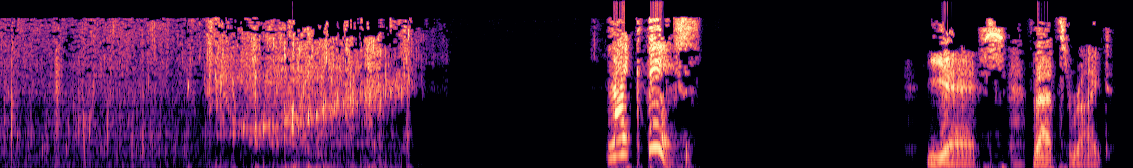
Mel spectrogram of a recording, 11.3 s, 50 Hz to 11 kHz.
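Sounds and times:
boiling water poured onto instant noodles: 0.0s - 4.4s
speech: 6.1s - 7.0s, 9.3s - 11.2s.

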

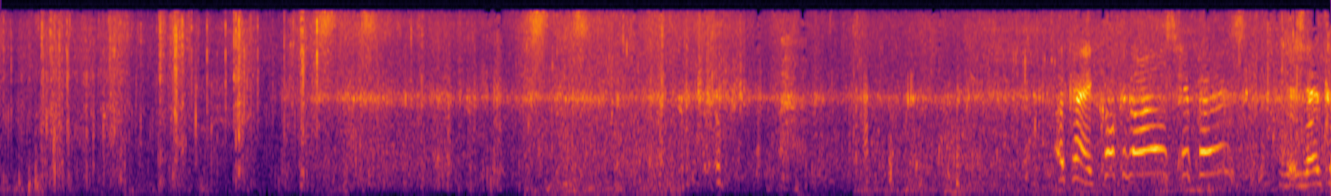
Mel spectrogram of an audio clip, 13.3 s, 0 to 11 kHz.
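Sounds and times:
outdoor ambience: 0.0s - 13.3s
paddle strokes splashing as a boat is paddled across a river: 2.8s - 13.3s
steady wash of river water: 2.9s - 13.3s
speech: 10.7s - 13.3s.

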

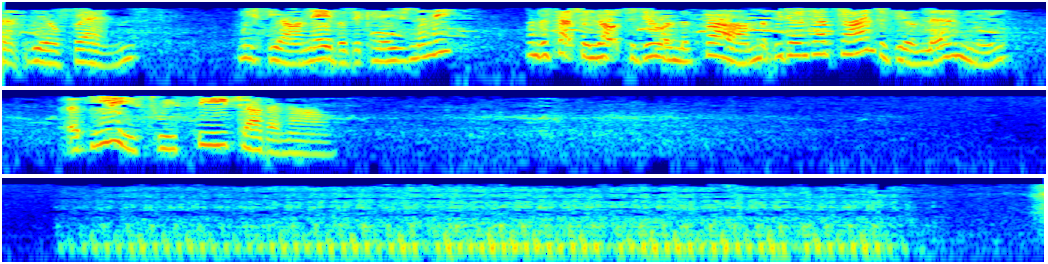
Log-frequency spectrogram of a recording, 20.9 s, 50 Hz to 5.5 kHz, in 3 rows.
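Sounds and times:
speech: 0.0s - 6.8s, 7.4s - 9.2s
faint noise: 0.0s - 20.8s
motorcycle engine running: 14.3s - 20.4s.

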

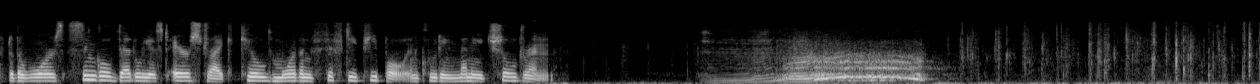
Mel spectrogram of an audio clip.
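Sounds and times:
speech: 0.1s - 5.6s, 7.8s - 8.2s
footsteps or hooves shuffling over loose debris: 5.3s - 12.5s
cow mooing among rubble of ruined buildings: 7.0s - 9.5s.

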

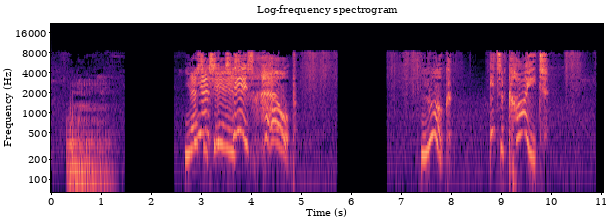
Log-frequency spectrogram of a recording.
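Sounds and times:
growling monster roar: 0.3s - 1.4s
speech: 2.7s - 5.0s, 7.4s - 8.1s, 8.9s - 10.0s.

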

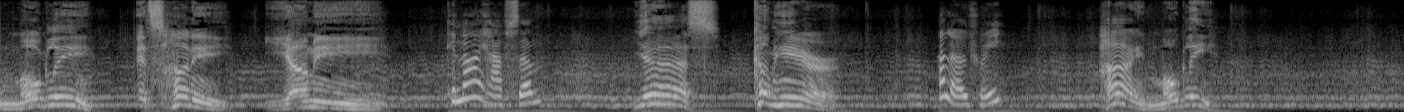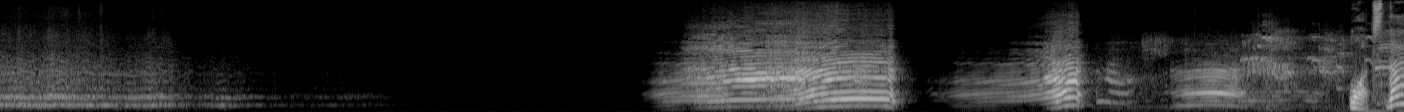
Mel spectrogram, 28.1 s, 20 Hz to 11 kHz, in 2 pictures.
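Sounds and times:
speech: 0.2s - 3.9s, 4.5s - 5.5s, 6.3s - 8.5s, 9.4s - 10.1s, 11.0s - 12.2s, 27.6s - 28.0s
cow mooing: 20.6s - 26.9s.

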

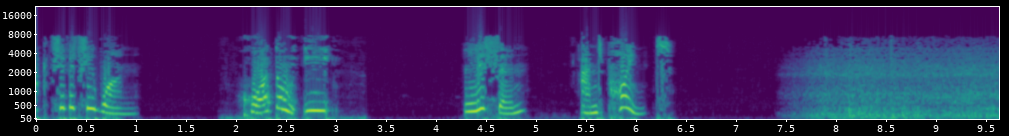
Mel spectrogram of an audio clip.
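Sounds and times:
speech: 0.2s - 1.1s, 2.0s - 3.1s, 4.3s - 6.4s
train running: 7.4s - 9.6s.

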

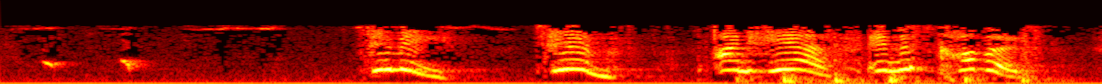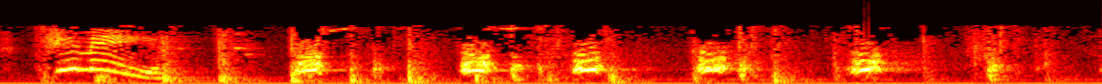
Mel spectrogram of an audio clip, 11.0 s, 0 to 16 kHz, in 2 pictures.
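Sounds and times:
speech: 1.9s - 8.7s
dog barking by a locked cupboard door inside a shop: 7.0s - 10.2s.

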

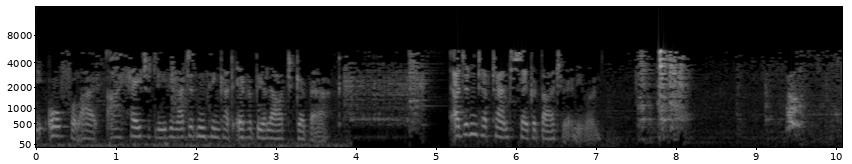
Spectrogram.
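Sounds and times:
speech: 0.0s - 4.0s, 5.2s - 7.7s
dog barking: 9.3s - 9.8s.

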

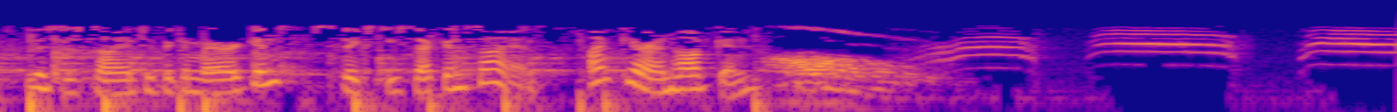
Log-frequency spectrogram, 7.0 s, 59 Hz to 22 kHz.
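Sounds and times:
speech: 0.2s - 4.6s
house cat meowing loudly: 4.4s - 6.9s.

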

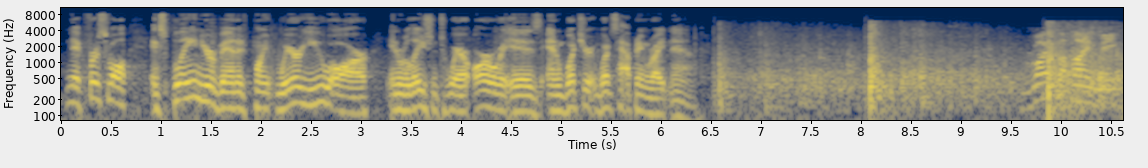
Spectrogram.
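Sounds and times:
speech: 0.0s - 6.5s, 9.7s - 10.6s
crowd and street noise during a street confrontation: 0.0s - 10.6s
firework bursting during a street confrontation: 6.5s - 10.6s.

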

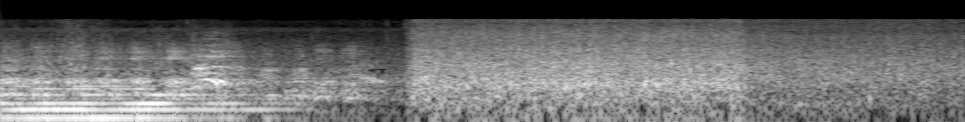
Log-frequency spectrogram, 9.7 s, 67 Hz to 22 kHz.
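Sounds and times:
bull hippo territorial bellowing: 0.0s - 4.0s
rushing water of the Zambezi River: 3.8s - 9.6s.

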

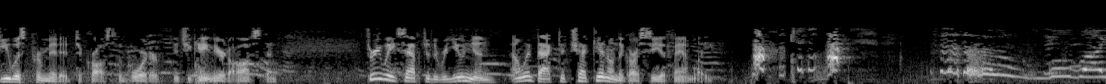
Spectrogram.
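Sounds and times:
speech: 0.0s - 8.3s, 9.6s - 11.0s
puppy barking and yipping: 7.5s - 8.6s.

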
